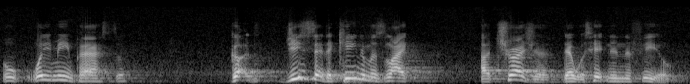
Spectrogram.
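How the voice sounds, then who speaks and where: A man's voice: a little high, expressive, moderate pace, creaky. A male pastor preaching a sermon in a conversational, repetitive way, often restarting his sentences.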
